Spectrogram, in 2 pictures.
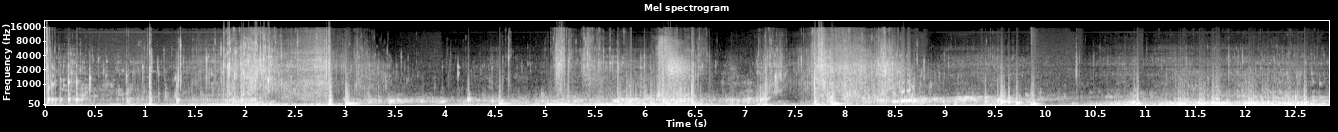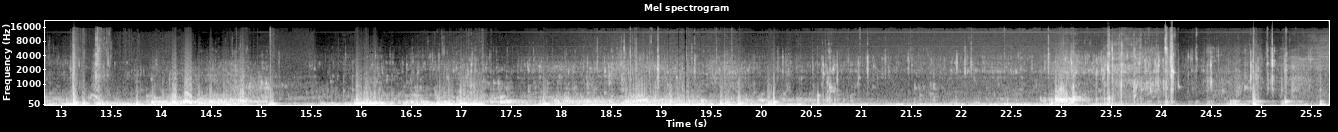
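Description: Muffled underwater sound of water churning and bubbling around a GoPro Hero4's waterproof housing, a heavy low rumble that surges unevenly with the swimmer's movements. Several sharper splashes and clicks cut through it.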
